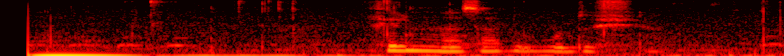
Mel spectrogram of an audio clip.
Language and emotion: Russian, neutral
